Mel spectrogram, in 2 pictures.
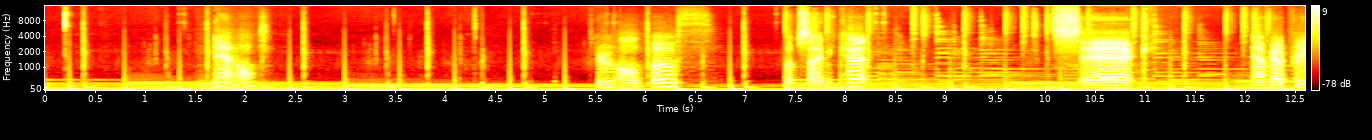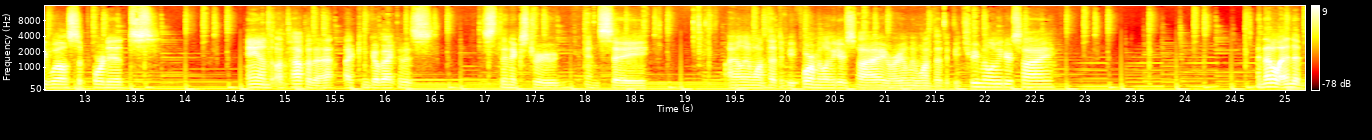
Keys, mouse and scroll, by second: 1.3 click, 4.9 click, 5.6 click, 6.1 middle click, 7.3 click, 8.5 click, 9.4-12.2 middle drag, 12.6-14.1 middle drag, 14.7 click, 16.0 click, 17.1 middle click, 18.0 click, 20.7 click, 22.5-24.3 middle drag, 25.1 middle click.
